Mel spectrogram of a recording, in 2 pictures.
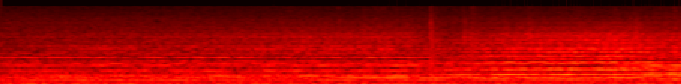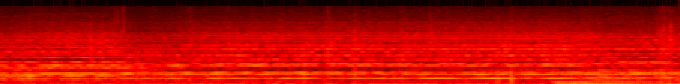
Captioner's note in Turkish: Ayak sesleri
